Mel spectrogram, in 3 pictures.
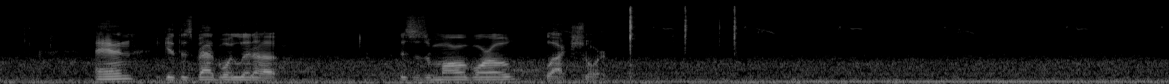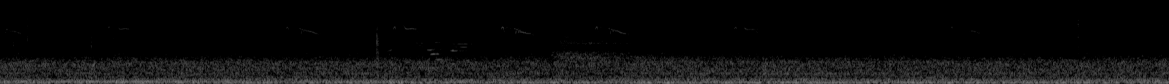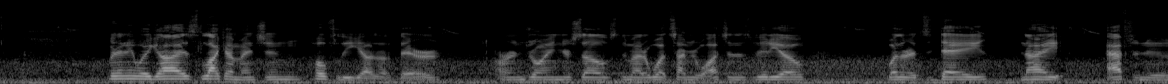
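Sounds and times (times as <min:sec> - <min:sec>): low background hum: 0:00.0 - 0:35.0
sharp clicks: 0:06.2 - 0:07.5.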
